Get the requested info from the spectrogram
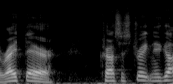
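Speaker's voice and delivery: ordinary delivery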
